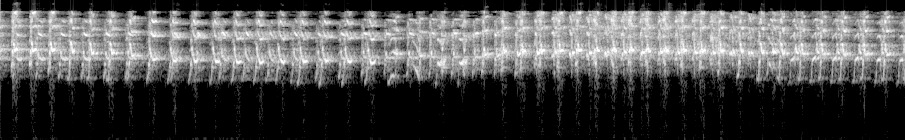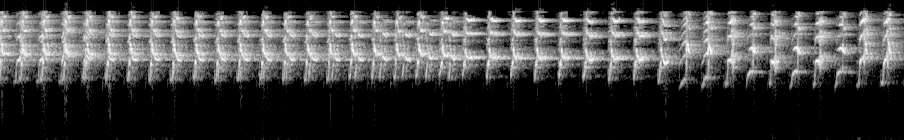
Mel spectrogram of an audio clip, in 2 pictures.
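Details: Lovebird song used as a lure recording for fighter birds: a dense, continuous high-pitched chatter of rapid twittering notes, fast buzzy pulses throughout, swelling in the middle and breaking into clipped repeated chirps near the end.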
